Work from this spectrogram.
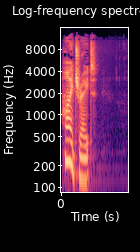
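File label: "hydrate", British English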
